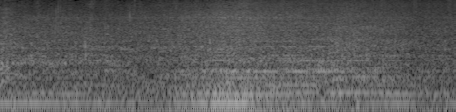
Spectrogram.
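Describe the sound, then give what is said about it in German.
Engine rumble of a broom wagon, the support vehicle trailing the field at a trail race, a steady low drone that swells briefly in the middle and then settles back, heard alone without talk. “da ist schon der Besenwagen.”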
